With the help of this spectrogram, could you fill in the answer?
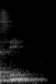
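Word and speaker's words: saw: देखने को बोलते हैं सी, और सेकंड फॉर्म, देख सेकंड फॉर्म क्या कहा, सा। प्रोनाउंसिएशन का थोड़ा ध्यान रखेंगे दोस्तों, सा नहीं होता है, इसको बोलते हैं सौ।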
